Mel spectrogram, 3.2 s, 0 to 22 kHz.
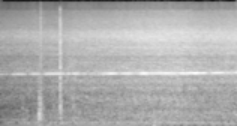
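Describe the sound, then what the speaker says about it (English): Turbo whine from an L5P Duramax diesel pickup with a muffler, a steady high-pitched tone that rises and holds over a low engine rumble, with two short knocks early on. "You hear that turbo?"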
